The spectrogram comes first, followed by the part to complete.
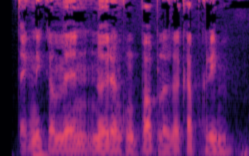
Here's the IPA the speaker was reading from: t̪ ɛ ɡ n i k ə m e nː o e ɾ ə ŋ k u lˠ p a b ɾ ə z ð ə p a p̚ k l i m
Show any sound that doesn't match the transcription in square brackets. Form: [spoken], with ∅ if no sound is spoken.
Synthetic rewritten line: t̪ ɛ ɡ n i k ə m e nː o e ɾ ə ŋ k u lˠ p a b [l] ə z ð ə [k] a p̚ k [ɾ] i m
